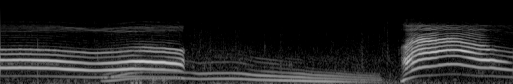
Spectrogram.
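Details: Brawling cats: a sustained loud yowl, then a long falling lower moan fading down, before another sharp rising wail bursts in, clean recording with no other noise.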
